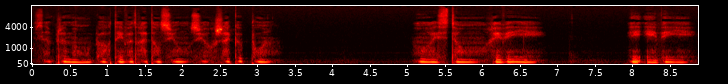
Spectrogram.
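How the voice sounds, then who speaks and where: Woman doing guided meditation, super soft whispery voice, really slow n calm, close dry sound. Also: sits low, husky, no echo. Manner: calm, soothing, measured delivery. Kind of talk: guided yoga nidra meditation.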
